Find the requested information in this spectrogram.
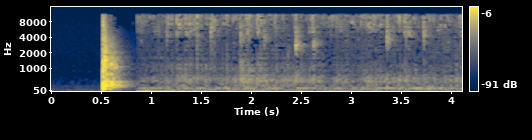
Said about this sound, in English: What are you going to do? Drain the gas out of the tank.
